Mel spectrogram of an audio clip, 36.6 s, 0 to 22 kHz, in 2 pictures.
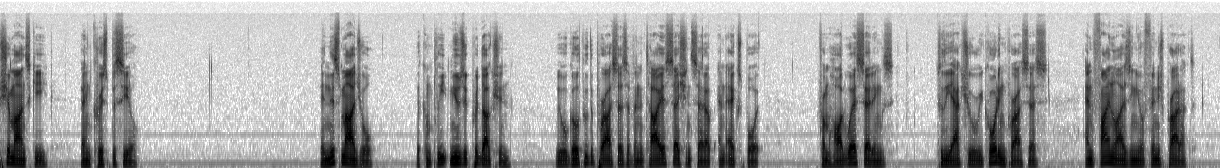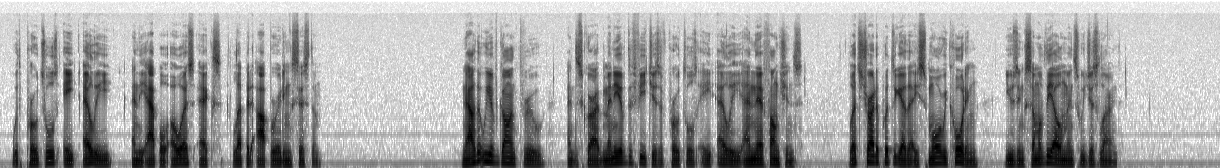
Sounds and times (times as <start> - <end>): Speech: 0.0 - 2.1, 4.8 - 5.7, 6.3 - 7.7, 8.3 - 11.5, 12.3 - 13.5, 14.1 - 23.2, 25.2 - 30.4, 31.0 - 35.2.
